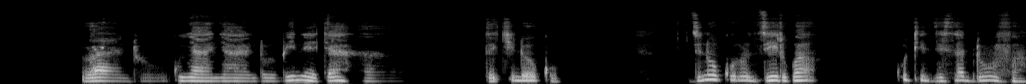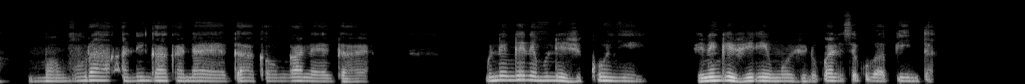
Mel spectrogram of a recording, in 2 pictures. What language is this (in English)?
Ndau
